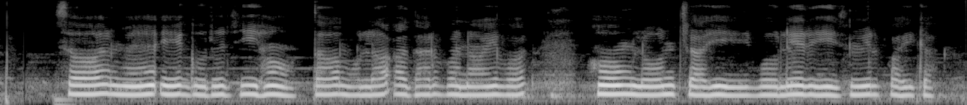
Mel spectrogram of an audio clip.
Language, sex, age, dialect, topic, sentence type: Chhattisgarhi, female, 51-55, Eastern, banking, question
